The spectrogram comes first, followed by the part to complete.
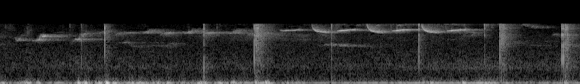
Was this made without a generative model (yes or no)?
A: yes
